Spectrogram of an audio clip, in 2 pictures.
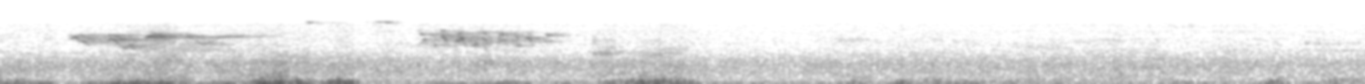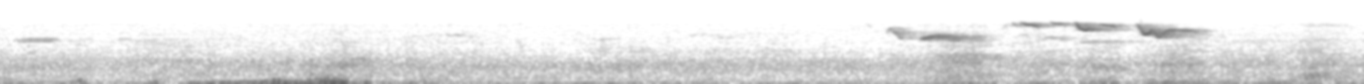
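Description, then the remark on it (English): Birds chirp outdoors in short, scattered bursts, a few near the start and a brighter cluster at the end, over soft low rumbles and rustling. No one speaks. “You hear the birds? Hope you can hear the birds.”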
